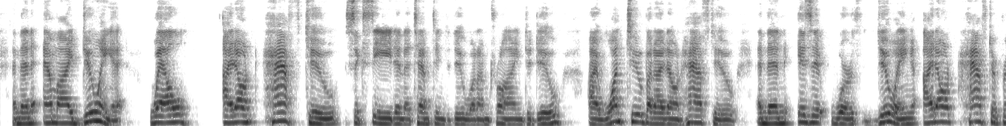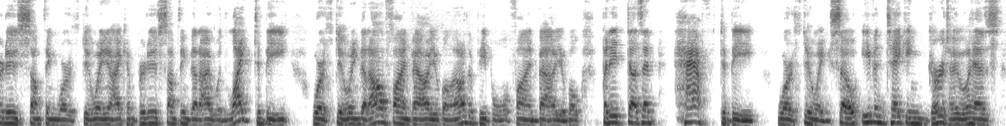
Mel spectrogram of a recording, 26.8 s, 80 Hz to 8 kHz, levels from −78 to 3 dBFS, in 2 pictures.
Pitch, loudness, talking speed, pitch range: 135 Hz, -19 LUFS, 175 wpm, 120-155 Hz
